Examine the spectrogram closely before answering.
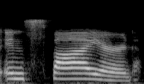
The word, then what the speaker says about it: inspired: said the word inspired that's pronounced inspired IR inspired Inspire Inspire okay and we want to hear if you're saying it past tense we want to hear the D inspired ins was inspired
